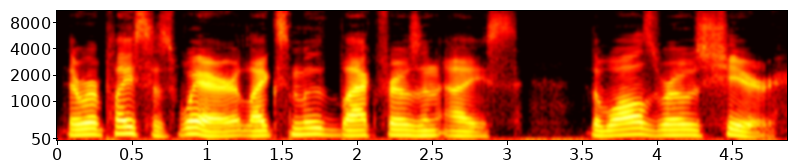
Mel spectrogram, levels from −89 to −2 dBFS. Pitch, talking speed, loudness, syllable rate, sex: 135 Hz, 160 wpm, -18 LUFS, 4.5 syllables/s, male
